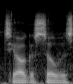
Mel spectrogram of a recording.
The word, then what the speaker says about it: Thiago Silva: It's Thiago Silva's team. Thiago Silva's team, yeah, you're right. Indeed, yeah. Thiago Silva. That's how you would say his name in Brazil.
